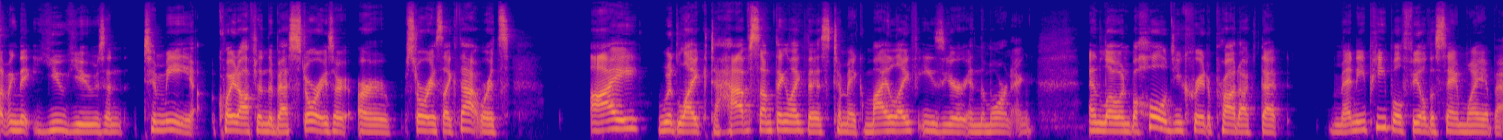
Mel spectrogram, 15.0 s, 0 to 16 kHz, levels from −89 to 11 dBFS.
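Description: No technical faults can be heard anywhere in the speech. Nothing in the sound points to a problem in how it was captured, processed or delivered.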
